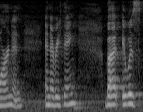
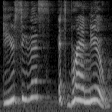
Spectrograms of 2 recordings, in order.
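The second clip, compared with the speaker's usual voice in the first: higher, louder amazed exclamation; 6 semitones higher, 6 dB louder than usual. Retold or imitated. Showing her husband the new dowel, amazed. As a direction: show him the wonder in it. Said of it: "And I said".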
